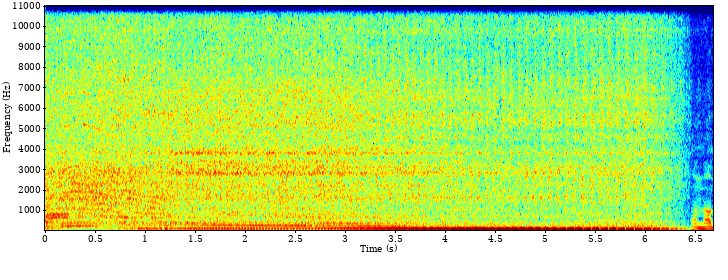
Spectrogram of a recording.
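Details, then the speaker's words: BMW 535ia engine just reinstalled, cold in low ambient temperature: sharp clacking of about four per second over the revving engine from a hydraulic lifter not yet primed with oil, persisting despite several revs; expected to clear once warm. "nettement à plus soirée d'olic n'est pas réamorcer qui claque d'autant qu'il peut malgré quelques montées en régime infructueuses"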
